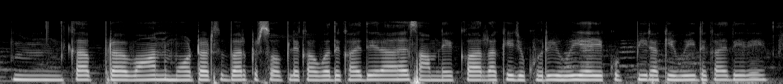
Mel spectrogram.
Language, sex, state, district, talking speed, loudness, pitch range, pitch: Hindi, male, Uttarakhand, Uttarkashi, 200 wpm, -16 LUFS, 205-215 Hz, 210 Hz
